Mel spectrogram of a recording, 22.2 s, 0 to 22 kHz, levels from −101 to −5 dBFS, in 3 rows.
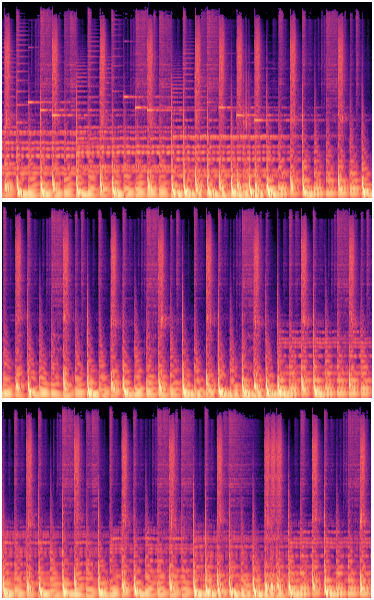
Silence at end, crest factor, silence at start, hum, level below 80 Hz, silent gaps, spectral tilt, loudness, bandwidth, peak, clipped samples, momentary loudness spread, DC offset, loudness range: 0 s; 16 dB; 0 s; none; -20 dBFS; none; -5.5 dB/octave; -18 LUFS; 19.5 kHz; 0 dBFS; under 0.1%; 5 LU; under 0.1%; 2 LU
